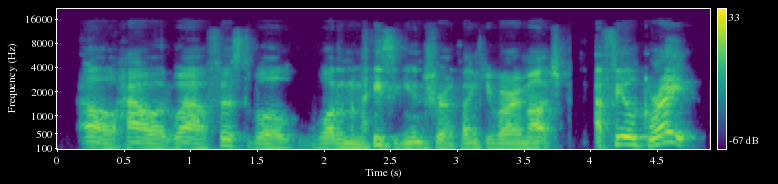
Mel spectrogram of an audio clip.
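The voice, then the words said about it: British accent. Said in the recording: “originally from the United Kingdom, as you can tell from the funny accent”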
